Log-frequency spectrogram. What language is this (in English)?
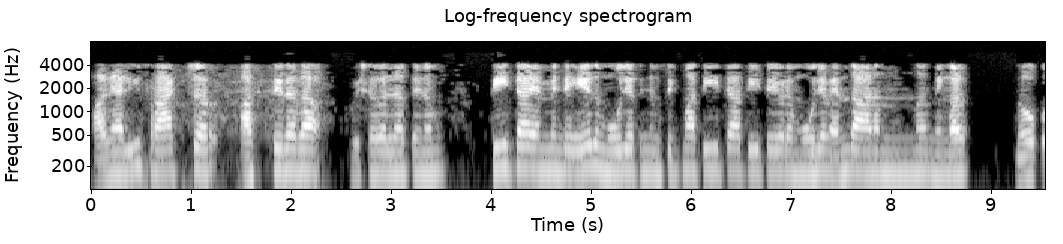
Malayalam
